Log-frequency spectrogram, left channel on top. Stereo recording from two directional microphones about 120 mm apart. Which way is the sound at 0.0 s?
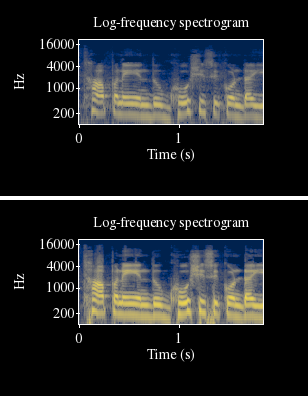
40° right (ahead or behind).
